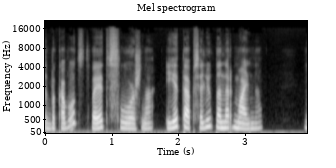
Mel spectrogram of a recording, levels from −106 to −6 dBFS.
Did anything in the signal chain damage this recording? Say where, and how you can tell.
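Yes: a steady low 50 Hz mains hum, well below the speech, runs from 0.0 to 1.9 s, pointing to a ground loop or transformer coupling in the analogue wiring.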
